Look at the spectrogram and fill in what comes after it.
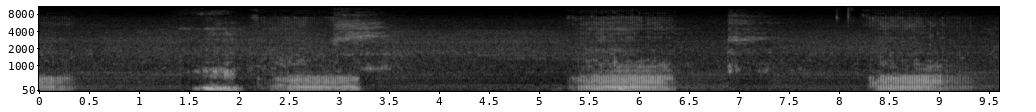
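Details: A French bulldog snoring while asleep: four rough, low, rasping snores of about a second each, coming every two to three seconds, with quiet breathing pauses between them.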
